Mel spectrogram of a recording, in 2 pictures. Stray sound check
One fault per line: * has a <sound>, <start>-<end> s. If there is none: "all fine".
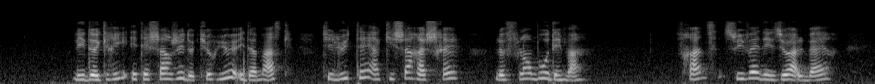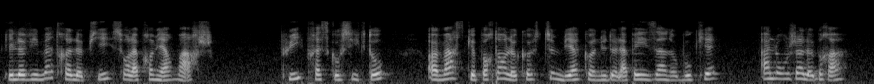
all fine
